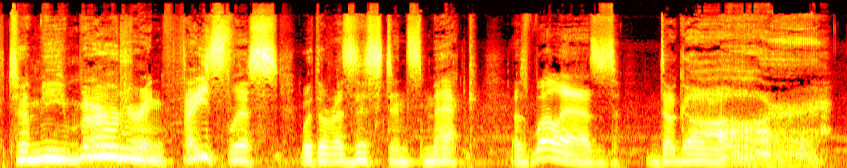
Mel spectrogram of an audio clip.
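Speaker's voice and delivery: low gravelly-free pirate growl, drawn out. Acted. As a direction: play it like a swaggering pirate captain. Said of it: "I'm getting my pirate voice on".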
